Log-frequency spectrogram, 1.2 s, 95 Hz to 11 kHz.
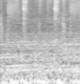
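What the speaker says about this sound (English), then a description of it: "you can hear a little bit of the diesel noise" A 2015 Peugeot 308 GT diesel accelerating hard through the gears in normal mode, heard as a loud, steady low engine drone from inside the car.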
